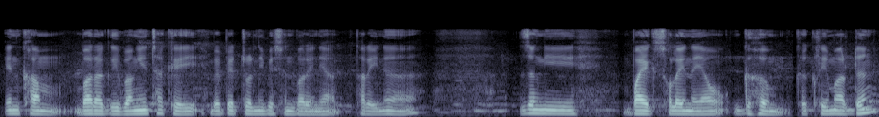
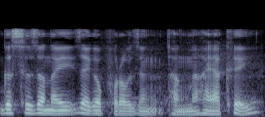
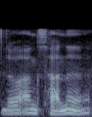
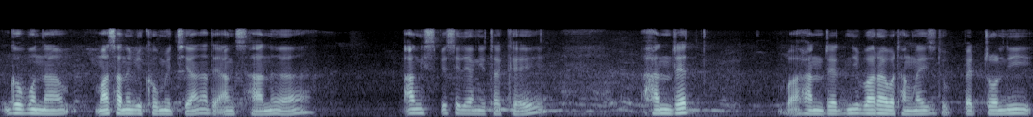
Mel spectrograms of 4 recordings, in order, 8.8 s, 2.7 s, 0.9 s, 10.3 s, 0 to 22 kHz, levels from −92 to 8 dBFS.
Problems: constant background noise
